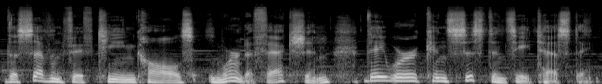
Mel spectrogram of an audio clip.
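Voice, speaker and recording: A man narrating a scripted slow-burn horror story in a measured way with dramatic pauses. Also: fairly low pitch, very animated.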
